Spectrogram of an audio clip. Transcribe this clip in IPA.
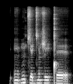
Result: ʔ ẽ ɓ ũ t͡ɕ ɛ d͡ʑ ɛ̃ ʐ e ǃ ɛ

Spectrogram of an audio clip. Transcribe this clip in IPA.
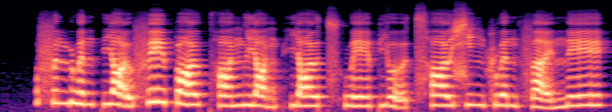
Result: f ə˥ n ɻ w ə˧˥ n t̪ j ɑ̰˨˩ ʊ̯ f e˥ ɪ̯ p ɑ˧˥ ʊ̯ t̪ʰ ɑ˧˥ ŋ l j ɑ̰˨˩ ŋ pʰ j ɑ˧˥ ʊ̯ t͡sʰ w e˧˥ ɪ̯ p j o̰˨˩ ʊ̯ t͡sʰ ɑ˥ ʊ̯ ɕ i˥˧ ŋ ʂ w ə˥˩ n f a̰˨˩ ɪ̯ n̪ e˥ ɪ̯

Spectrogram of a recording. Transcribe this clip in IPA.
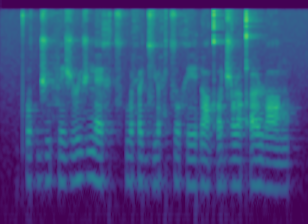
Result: pʼ o t d͡ʒ y f e ʒ ɹ y ʒ ŋ ɛ x t͡sʰ u ħ y d͡z y ħ t͡s o x e ɗ ɒ kʼ ɔ d͡ʒ ɔ ɹ qʼ u ɹ ɒ ŋ

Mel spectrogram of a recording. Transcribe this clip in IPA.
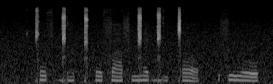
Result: ǀ o f ɡ͡ǁ ɛ ǁʰ o f a f ŋ͡ǁ ɛ ɡ͡ǁ i ǀ ʌ | f ɯ w o

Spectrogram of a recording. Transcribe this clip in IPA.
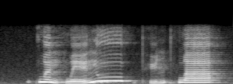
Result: k w ə˥˩ n f w e˧˥ ɪ̯ n̪ u˥ | pʰ y˧˥ n pʰ w ä˥

